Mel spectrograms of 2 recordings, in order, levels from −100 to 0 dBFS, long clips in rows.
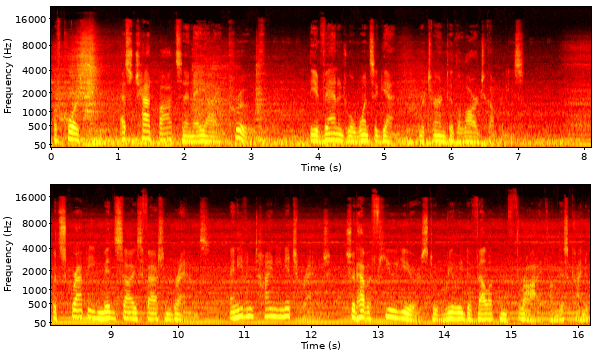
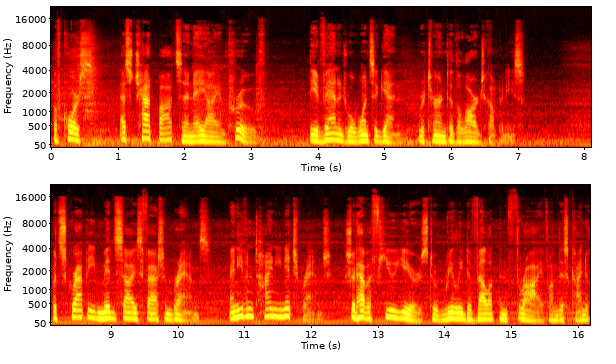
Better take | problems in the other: second | traffic noise; loud; throughout; 7 dB below the speech; faint in the second

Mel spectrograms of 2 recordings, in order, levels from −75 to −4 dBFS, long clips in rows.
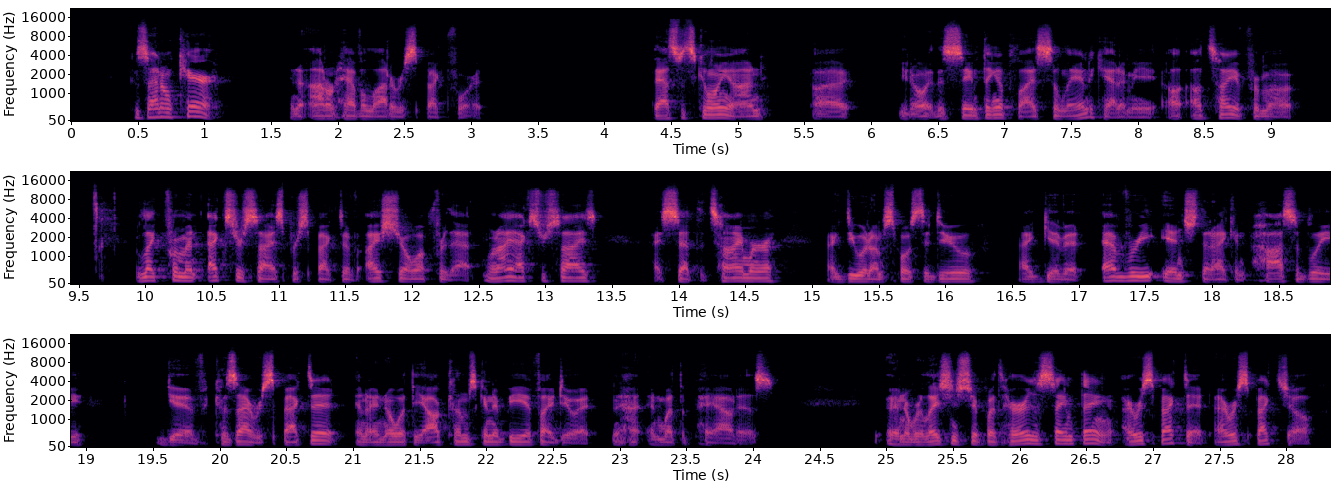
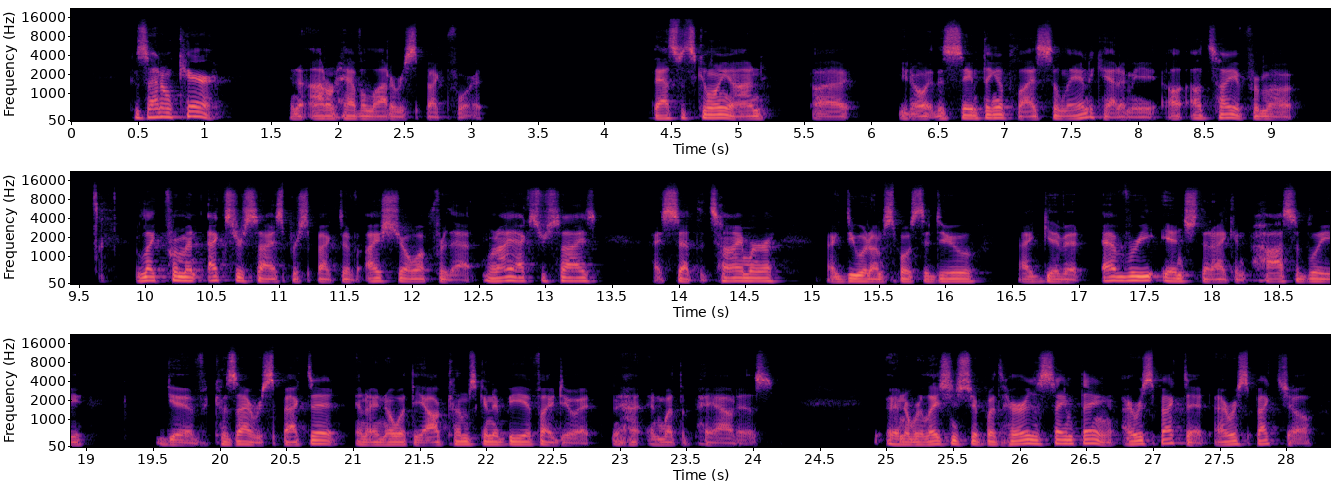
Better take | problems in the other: second | thin; somewhat; fading below 1 kHz

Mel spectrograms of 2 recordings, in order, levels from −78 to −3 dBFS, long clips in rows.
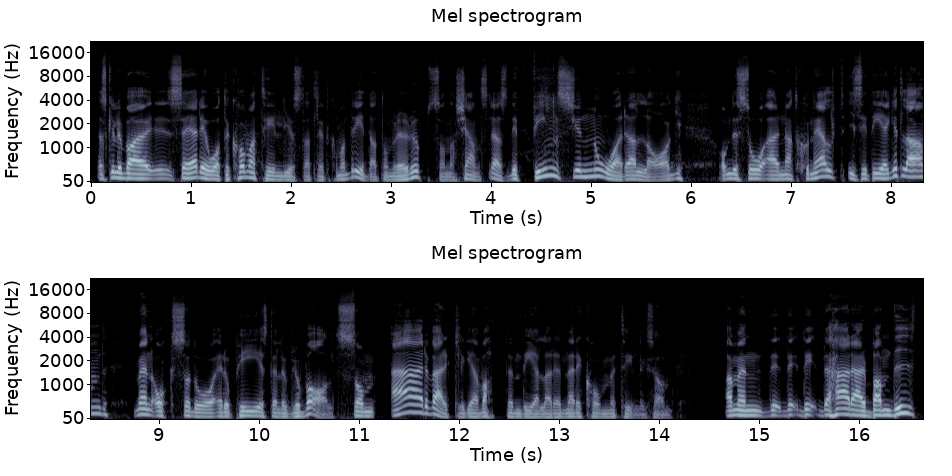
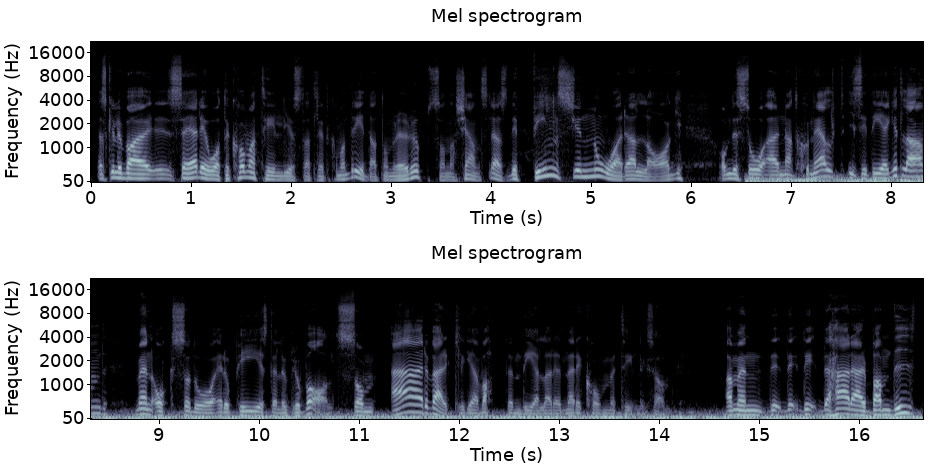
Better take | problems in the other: first | low rumble; noticeable; from 6.5 s on; 20 dB below the speech

